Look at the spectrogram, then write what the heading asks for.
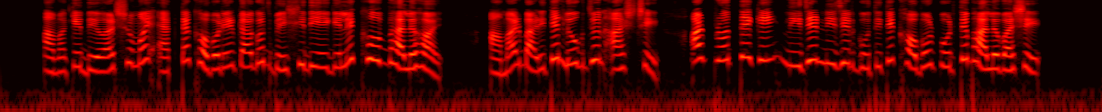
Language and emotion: Bengali, happy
